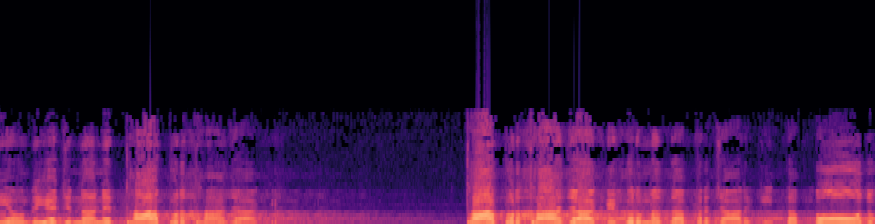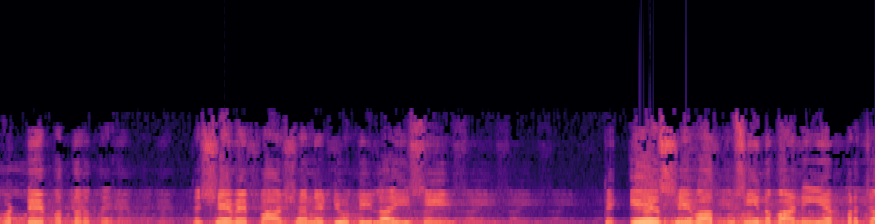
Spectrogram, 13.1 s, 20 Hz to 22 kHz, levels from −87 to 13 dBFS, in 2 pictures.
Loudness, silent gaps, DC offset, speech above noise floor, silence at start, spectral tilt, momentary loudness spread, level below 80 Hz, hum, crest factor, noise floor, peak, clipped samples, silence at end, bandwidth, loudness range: -13 LUFS; none; under 0.1%; 32 dB; 0 s; -5 dB/octave; 13 LU; -40 dBFS; none; 14 dB; -44 dBFS; 0 dBFS; under 0.1%; 0 s; 11.5 kHz; 3 LU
